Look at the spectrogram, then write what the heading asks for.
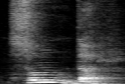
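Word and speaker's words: सुंदर: let's begin with our first word which is Sundar which means beautiful is a very beautiful girl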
